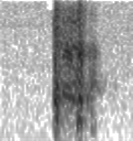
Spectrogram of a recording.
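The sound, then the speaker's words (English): A single short, sharp cough bursts out loud and alone after silence, given on command during a prayer session. “Now take a deep breath and cough.”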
